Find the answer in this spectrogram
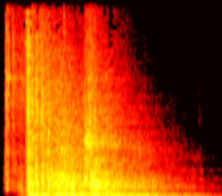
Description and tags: Perfect for bringing the ultimate immersion into glorious space adventures!
A collection of space weapon sounds initially created for a game which was never completed. Maybe someone here can get more use out of them.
